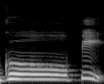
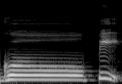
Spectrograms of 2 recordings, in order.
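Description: The two takes are said the same way.

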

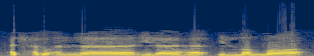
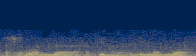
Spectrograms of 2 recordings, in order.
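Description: First: It is said in a louder voice. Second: It is said in a low voice.

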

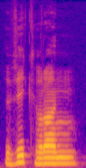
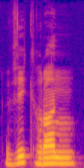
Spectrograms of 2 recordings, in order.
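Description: The two takes are said the same way.

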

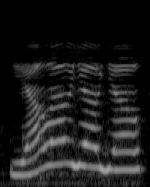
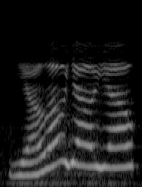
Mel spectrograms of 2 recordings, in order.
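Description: Both takes have the same delivery.

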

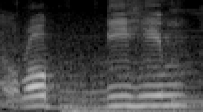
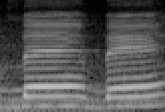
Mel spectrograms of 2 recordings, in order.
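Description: First: The vowel after b is a clear i. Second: The vowel after b sounds like e. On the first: The speaker calls it right. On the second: The speaker calls it wrong.

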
